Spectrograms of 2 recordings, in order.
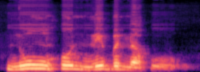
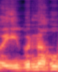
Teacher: ملا کے پڑھیں گے تو تنوین میں کا نون باقی ہے اور ہم اس کو زیر دے کے پڑھیں گے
